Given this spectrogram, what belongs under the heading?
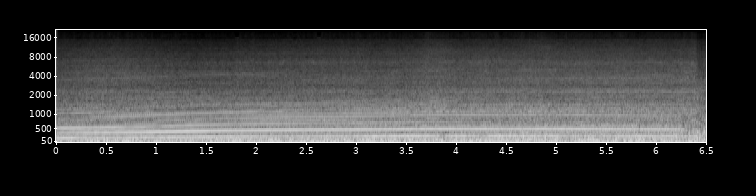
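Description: A motorcycle engine drones loud and close, its steady hum rising gradually in pitch as it revs, with no voices.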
